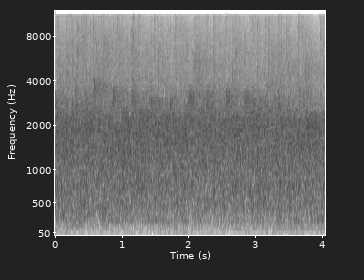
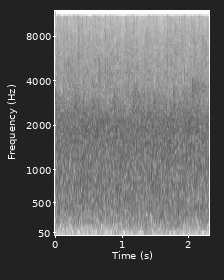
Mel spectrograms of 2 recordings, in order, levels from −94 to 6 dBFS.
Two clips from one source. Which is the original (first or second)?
second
